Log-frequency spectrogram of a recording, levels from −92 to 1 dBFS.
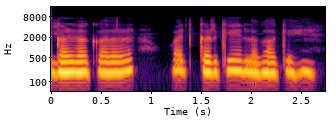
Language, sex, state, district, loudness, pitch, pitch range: Hindi, female, Arunachal Pradesh, Longding, -16 LUFS, 190 Hz, 185-205 Hz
